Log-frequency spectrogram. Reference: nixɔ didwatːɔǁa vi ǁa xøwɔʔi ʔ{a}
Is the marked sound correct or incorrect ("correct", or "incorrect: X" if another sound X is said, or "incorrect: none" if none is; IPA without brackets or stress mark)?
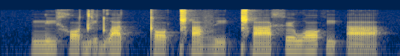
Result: correct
